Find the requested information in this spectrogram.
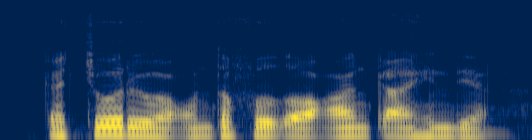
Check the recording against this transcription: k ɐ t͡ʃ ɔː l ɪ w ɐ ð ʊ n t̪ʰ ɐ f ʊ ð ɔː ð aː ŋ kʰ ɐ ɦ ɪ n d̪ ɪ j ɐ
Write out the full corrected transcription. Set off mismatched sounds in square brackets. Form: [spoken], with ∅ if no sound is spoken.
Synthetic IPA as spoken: k ɐ t͡ʃ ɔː [ɾ] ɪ w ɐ [ʕ] ʊ n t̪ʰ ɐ f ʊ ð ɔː [ʕ] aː ŋ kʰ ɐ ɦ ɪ n d̪ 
